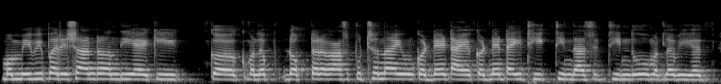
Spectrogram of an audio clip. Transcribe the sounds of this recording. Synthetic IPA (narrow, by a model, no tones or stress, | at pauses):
mɐmːibʱipɐɾeːʃaːnɾɐɦə̃nd̪iɛki | kmɐt̪ləbɖɔːk̚ʈəɾɐkãspʊt͡ʃʰə̃nd̪aːɦijũkɐɽnẽʈaːĩkɐɽnẽʈaːĩʈʰiːk̚t̪ʰĩːnd̪asit̪ʰĩːnd̪omɐt̪ləbɪjə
